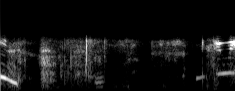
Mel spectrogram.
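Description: A dog's short falling whine right at the start, then a few short breathy sounds over about the next second.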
